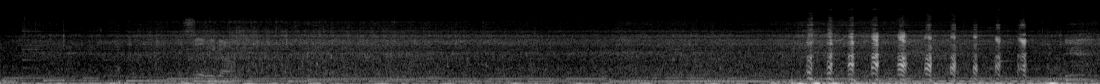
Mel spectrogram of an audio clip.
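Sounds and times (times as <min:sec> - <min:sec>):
soft background music: 0:00.0 - 0:11.0.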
